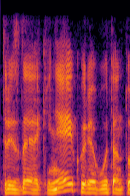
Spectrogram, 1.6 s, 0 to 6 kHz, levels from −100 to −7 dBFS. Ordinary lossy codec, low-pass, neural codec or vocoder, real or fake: AAC, 48 kbps; 5.4 kHz; codec, 16 kHz, 16 kbps, FreqCodec, larger model; fake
